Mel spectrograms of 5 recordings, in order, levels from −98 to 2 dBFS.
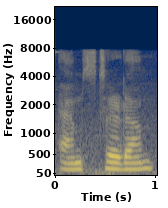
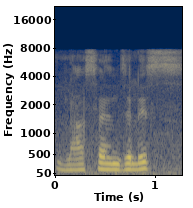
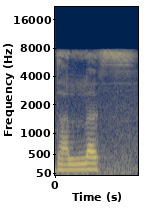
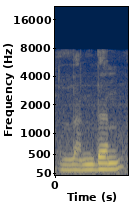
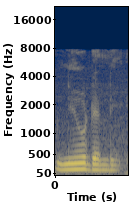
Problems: constant background noise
